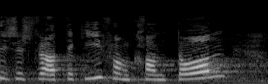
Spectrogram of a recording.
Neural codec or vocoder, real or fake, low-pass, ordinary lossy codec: none; real; 9.9 kHz; none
